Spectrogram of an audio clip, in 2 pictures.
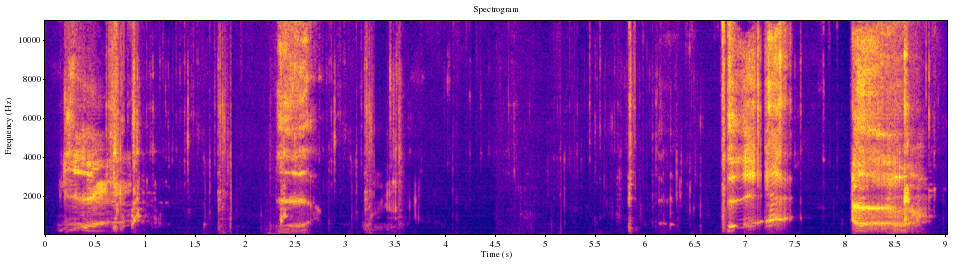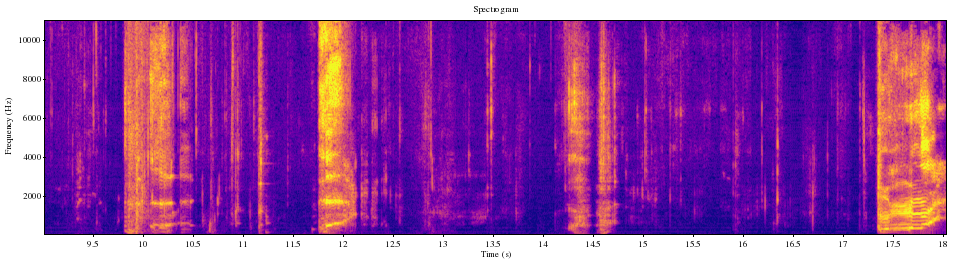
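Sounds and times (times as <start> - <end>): alien retching heaves: 2.3 - 3.7.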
